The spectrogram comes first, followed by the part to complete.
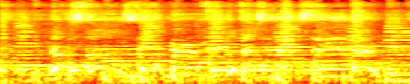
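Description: Brass band playing an upbeat tune live, trumpets over a steady percussion beat.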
